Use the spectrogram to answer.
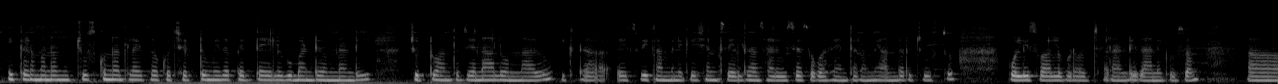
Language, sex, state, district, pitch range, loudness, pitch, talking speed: Telugu, female, Telangana, Karimnagar, 190-210 Hz, -36 LUFS, 195 Hz, 140 wpm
